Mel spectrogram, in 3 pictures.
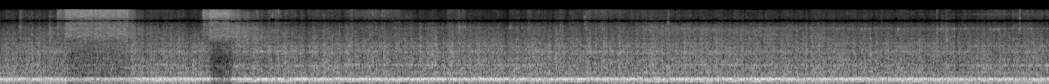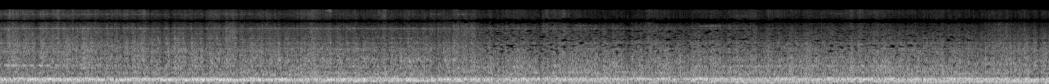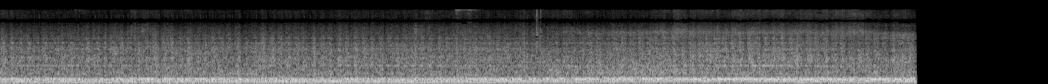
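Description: Saint Petersburg Metro train running, heard from inside the car: a steady loud rumble with a constant low hum.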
